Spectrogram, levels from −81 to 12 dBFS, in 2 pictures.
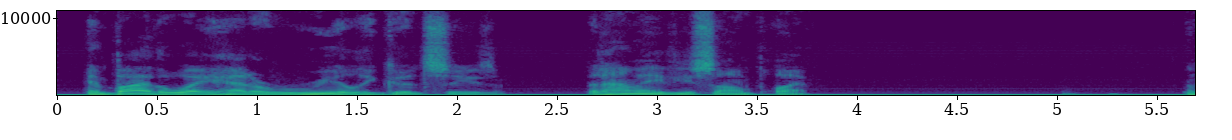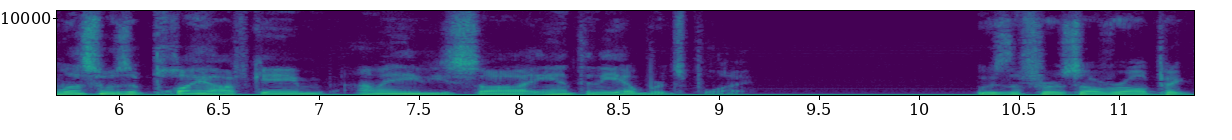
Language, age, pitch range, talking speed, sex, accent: English, 50-69, 115-165 Hz, 195 wpm, male, American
